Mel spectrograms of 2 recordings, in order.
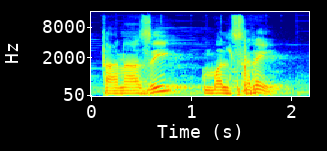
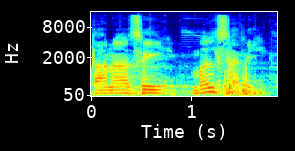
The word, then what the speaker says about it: Tanaji Malusare: Unit 4 Part C Tanazi Malsare or Tanazi Malsari. As it is a noun, we can pronounce according to our regional dialect.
